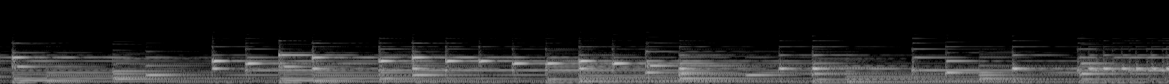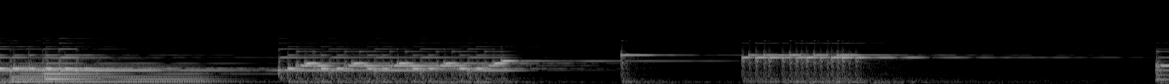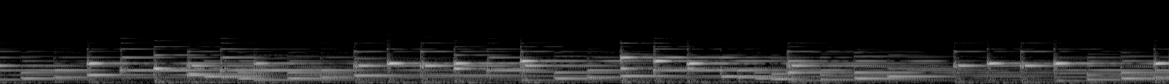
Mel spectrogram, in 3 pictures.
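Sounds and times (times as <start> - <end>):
piano music: 0.0 - 22.4, 23.2 - 35.0.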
